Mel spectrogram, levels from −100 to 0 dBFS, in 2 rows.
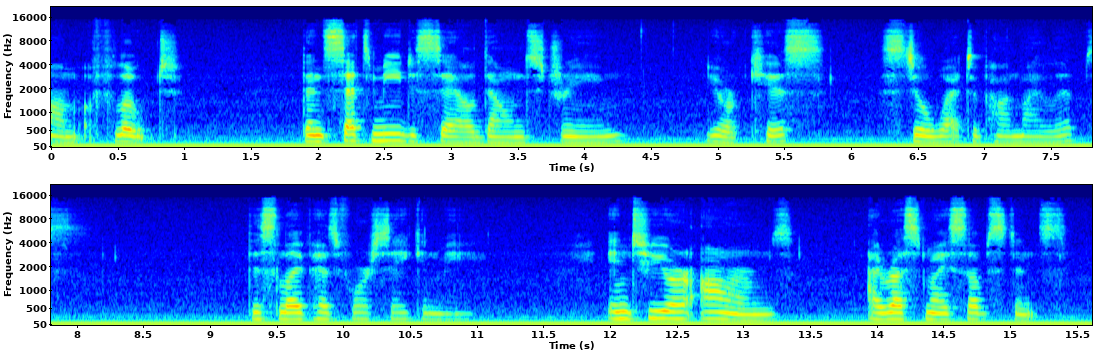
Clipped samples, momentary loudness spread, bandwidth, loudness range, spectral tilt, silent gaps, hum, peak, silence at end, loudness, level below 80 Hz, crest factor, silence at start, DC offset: under 0.1%; 14 LU; 15.5 kHz; 4 LU; -3.5 dB/octave; none; 60 Hz at -45 dBFS; -20 dBFS; 0 s; -40 LUFS; -46 dBFS; 20 dB; 0 s; under 0.1%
